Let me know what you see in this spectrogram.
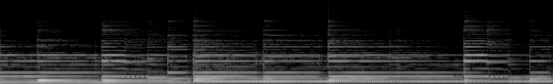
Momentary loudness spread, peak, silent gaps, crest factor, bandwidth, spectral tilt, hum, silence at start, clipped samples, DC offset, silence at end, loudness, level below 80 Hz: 8 LU; -12 dBFS; none; 16 dB; 9.2 kHz; -8 dB/octave; none; 0 s; under 0.1%; under 0.1%; 0 s; -27 LUFS; -64 dBFS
